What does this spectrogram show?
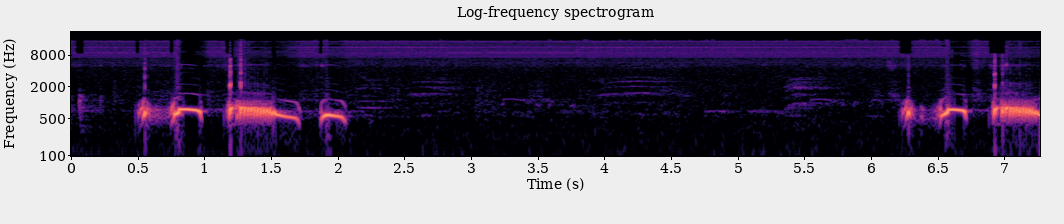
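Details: A decoy spotted dove calls to provoke other doves into cooing. It gives a phrase of short low notes around a long rough coo, then a quiet stretch before another phrase starts.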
